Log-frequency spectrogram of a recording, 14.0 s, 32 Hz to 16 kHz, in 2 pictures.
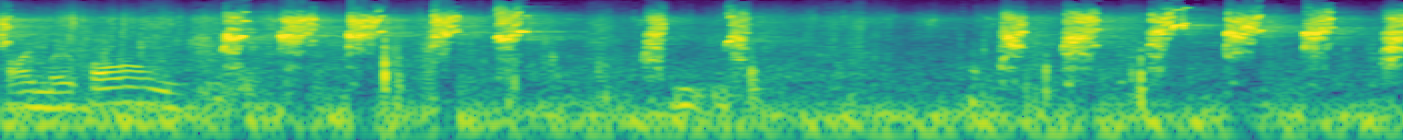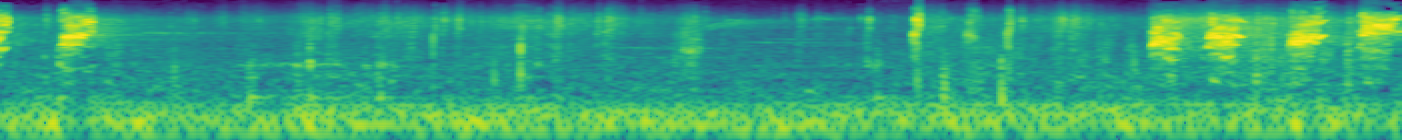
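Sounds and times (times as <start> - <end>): baby monkey screaming: 1.0 - 3.8, 12.8 - 14.0.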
